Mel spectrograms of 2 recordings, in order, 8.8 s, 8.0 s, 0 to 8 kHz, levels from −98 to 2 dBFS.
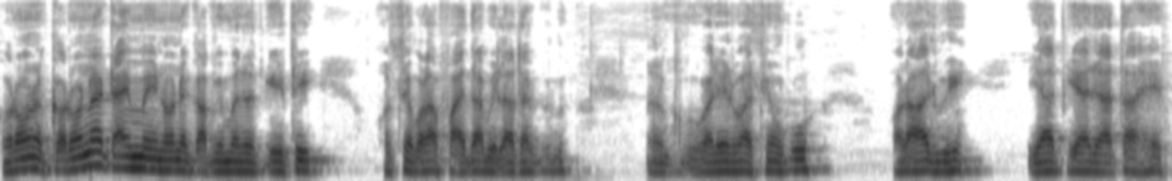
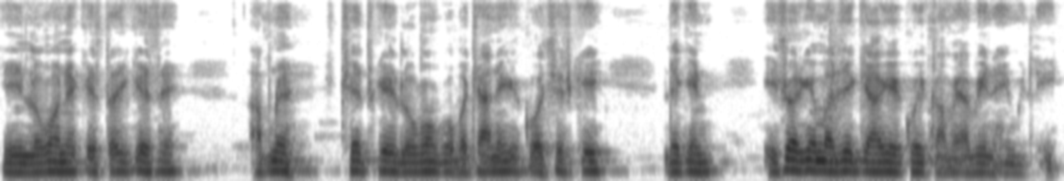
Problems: background sounds at intervals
